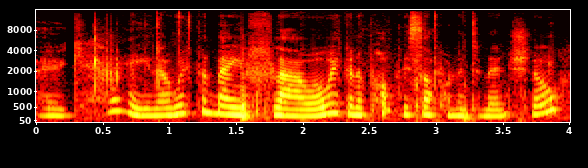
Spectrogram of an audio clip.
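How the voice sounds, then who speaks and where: A woman talks through a card-making project with a head cold, her voice stuffy and a little raspy. She speaks softly as she works, at times close to a whisper. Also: on the high side, animated, a little fast, background noise. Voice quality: raspy, blocked-up nasal voice. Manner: soft, partly whispered while working. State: congested from a cold. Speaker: stamping craft demonstrator. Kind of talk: craft tutorial.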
